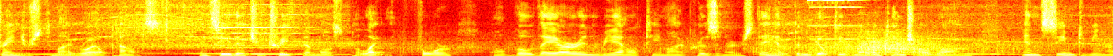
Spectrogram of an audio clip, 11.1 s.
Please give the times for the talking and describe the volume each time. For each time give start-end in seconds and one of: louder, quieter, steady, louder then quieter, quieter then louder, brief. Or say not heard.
0.0-11.0 steady.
